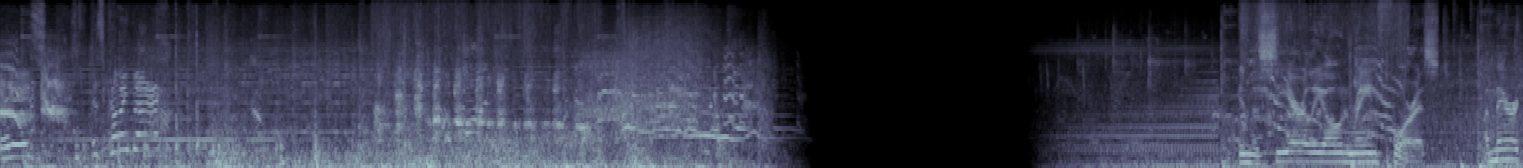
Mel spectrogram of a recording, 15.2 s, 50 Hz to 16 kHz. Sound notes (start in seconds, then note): 3.8 panting; 7.1 yelling; 12.8 voiceover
